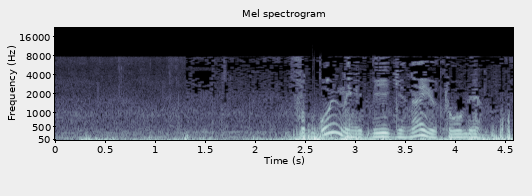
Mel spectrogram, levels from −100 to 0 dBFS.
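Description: Speech, and at 1.30 s the sound quality drops suddenly and stays degraded to the end, with codec artefacts rising. This is an adaptive stream at a lower bitrate, where the player switched to a cheaper version when the connection slowed, which fits a step from about 96 kbit/s AAC down to roughly 27 kbit/s. Unlike a buffering stall, there is no gap or repeat at the switch, only an abrupt change in quality.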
